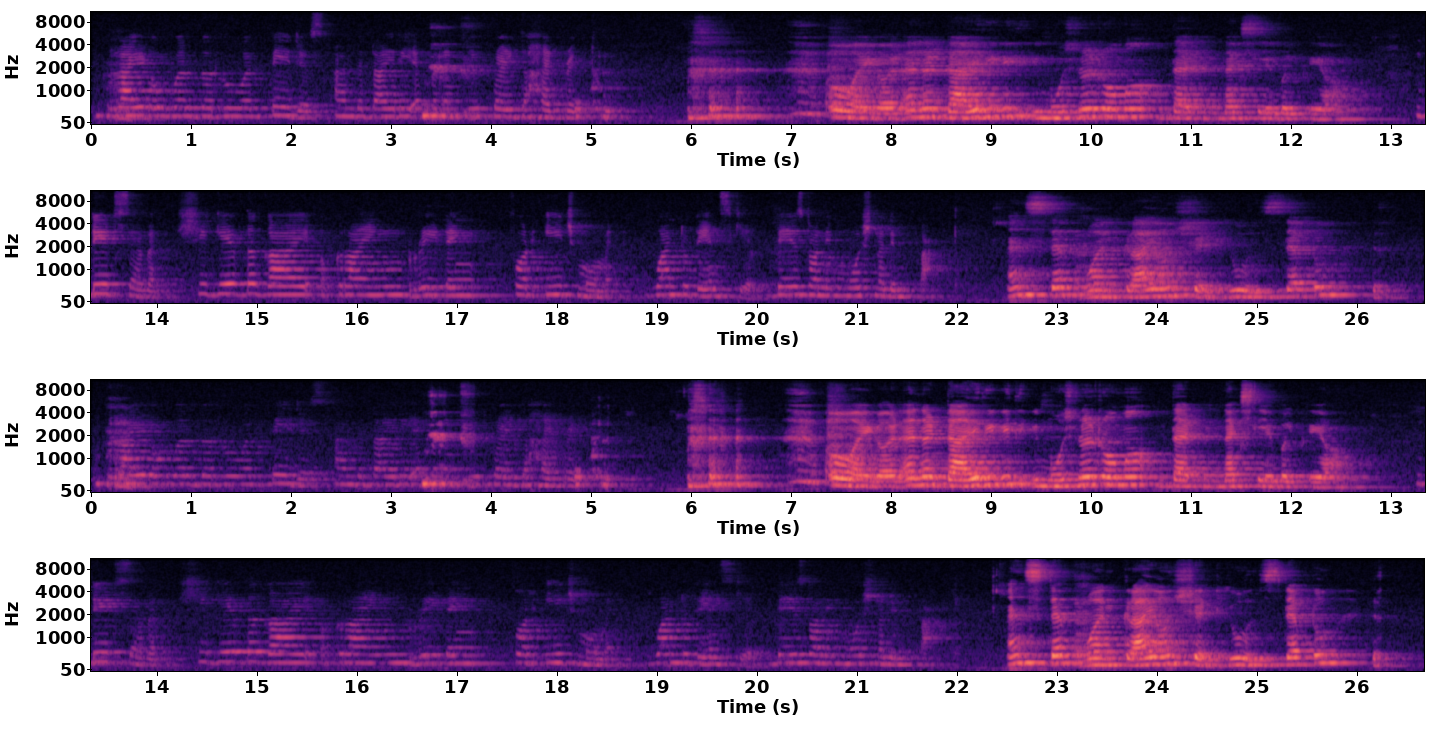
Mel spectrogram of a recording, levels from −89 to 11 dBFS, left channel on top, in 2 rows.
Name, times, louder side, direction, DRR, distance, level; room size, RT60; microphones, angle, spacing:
voice 1, 0.2-5.3 13.0-17.3 17.6-18.6 18.9-21.8, left 3 dB, 60° left, 0.6 m, -40 dB
voice 2, 3.3-3.8 5.1-5.2 6.0-12.7 22.5-26.3, right 4 dB, 75° right, 0.5 m, -24 dB
10.0 x 5.1 x 3.0 m
head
